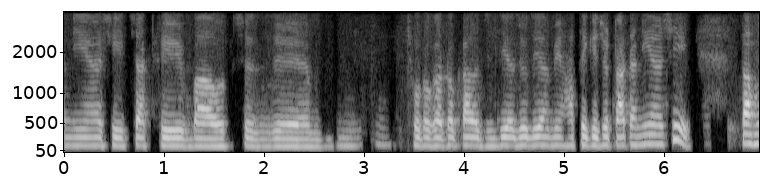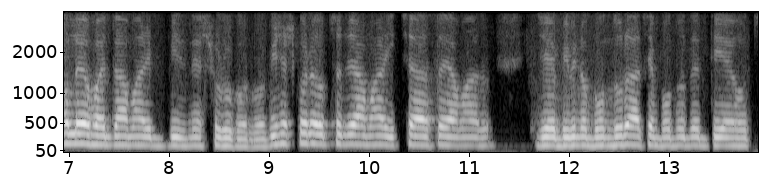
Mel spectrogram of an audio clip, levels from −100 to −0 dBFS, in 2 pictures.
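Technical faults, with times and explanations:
0.0–6.62 s, background gated by the echo canceller: while the loudspeaker played, the canceller pulled the microphone down by as much as about 40 dB, so the room sound dips or vanishes for roughly three seconds in total, returning whenever the canceller releases.
0.84–1.27 s, echo leak: a faint delayed copy of the speech, about 35 dB below it, trails the original by 377 ms. This is likely residual loudspeaker sound the echo canceller failed to remove, sent back down the call.
5.48–6.76 s, echo leak: a longer stretch of the same delayed copy, now about 30 dB down and lagging by 379 ms.
7.84–13.89 s, background gated by the echo canceller: the same hard ducking resumes for the rest of the clip, with the background falling by up to about 40 dB while the loudspeaker is active and coming back between bursts.
9.6 s and 11.62 s, echo leak: two brief scraps of delayed speech, at 381 and 382 ms lag, about 25 dB and 40 dB below the speech respectively, short enough to register as scraps rather than a continuous echo.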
